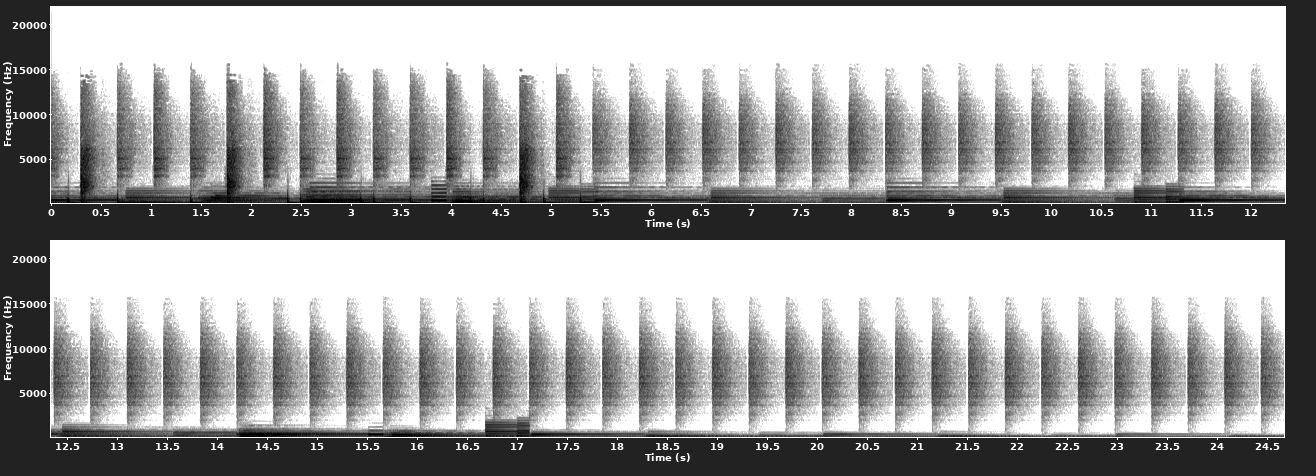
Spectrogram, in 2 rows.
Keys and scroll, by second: 1.9 ctrl+a, 11.8 ctrl+z.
